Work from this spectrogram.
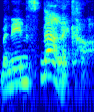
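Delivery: put-on weird elderly man voice. Voicing a character who tells the players his name: weird old man voice. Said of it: "he sounds like a, a weird old man".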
